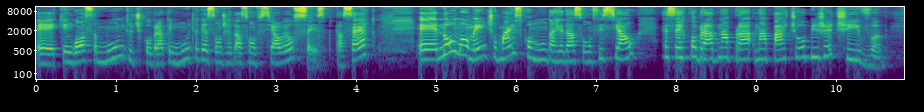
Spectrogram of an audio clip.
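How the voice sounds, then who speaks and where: At a moderate pace, a woman talks with lively intonation and a high pitch. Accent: Minas Gerais. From Minas Gerais, Brazil. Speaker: teacher. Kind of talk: lecture. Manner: conversational, direct address to students.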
